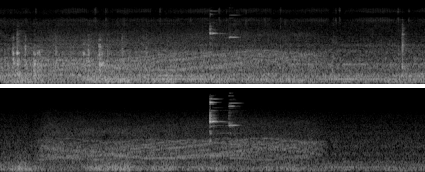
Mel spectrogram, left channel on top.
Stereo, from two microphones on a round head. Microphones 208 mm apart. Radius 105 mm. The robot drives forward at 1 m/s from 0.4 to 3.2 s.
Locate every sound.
2.1 s a doorbell: 65° right (ahead or behind); by 2.5 s 70° right (ahead or behind)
